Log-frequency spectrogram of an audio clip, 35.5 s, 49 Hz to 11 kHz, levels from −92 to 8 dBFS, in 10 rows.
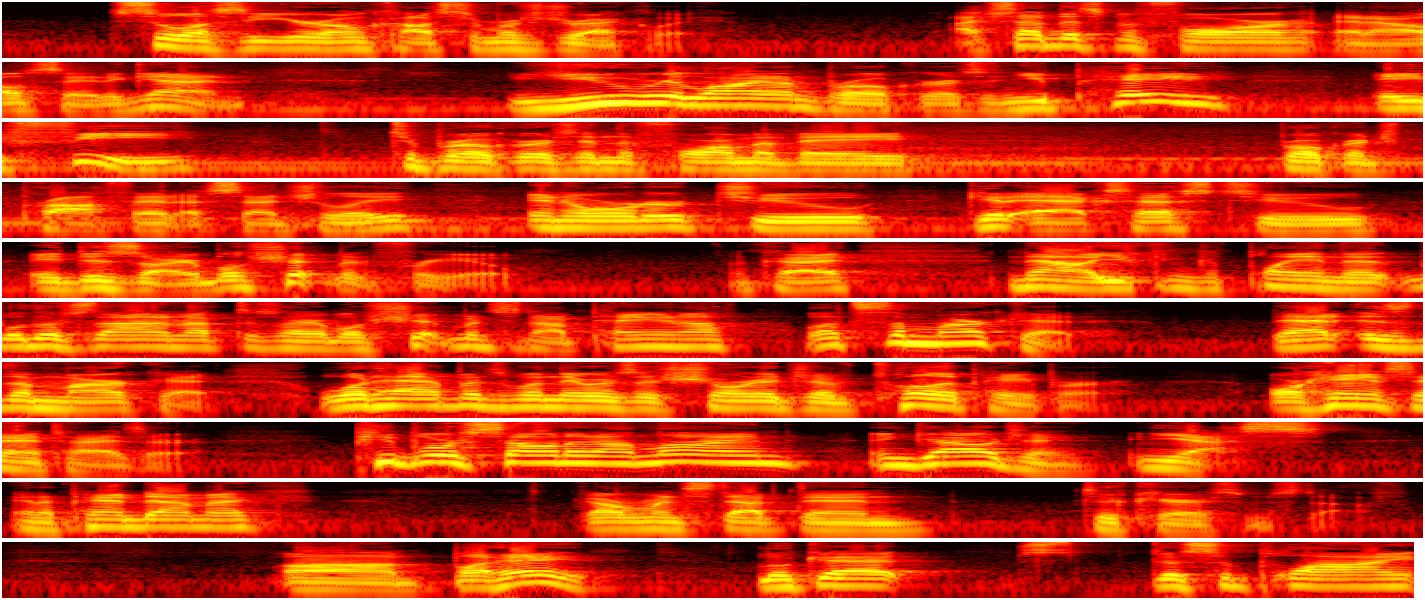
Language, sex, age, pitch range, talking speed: English, male, 20-39, 115-155 Hz, 180 wpm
